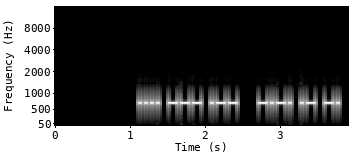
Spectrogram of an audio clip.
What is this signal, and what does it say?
Morse code, heard as a keyed tone, about 29 wpm, 700 Hz. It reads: HOW CAN
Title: Sentences from Top 1000 Words - Review Part 2 - 30wpm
